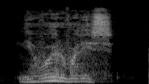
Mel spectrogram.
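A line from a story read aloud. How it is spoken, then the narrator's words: Hoarse croak. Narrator (Russian): прохрипела Сигрлин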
